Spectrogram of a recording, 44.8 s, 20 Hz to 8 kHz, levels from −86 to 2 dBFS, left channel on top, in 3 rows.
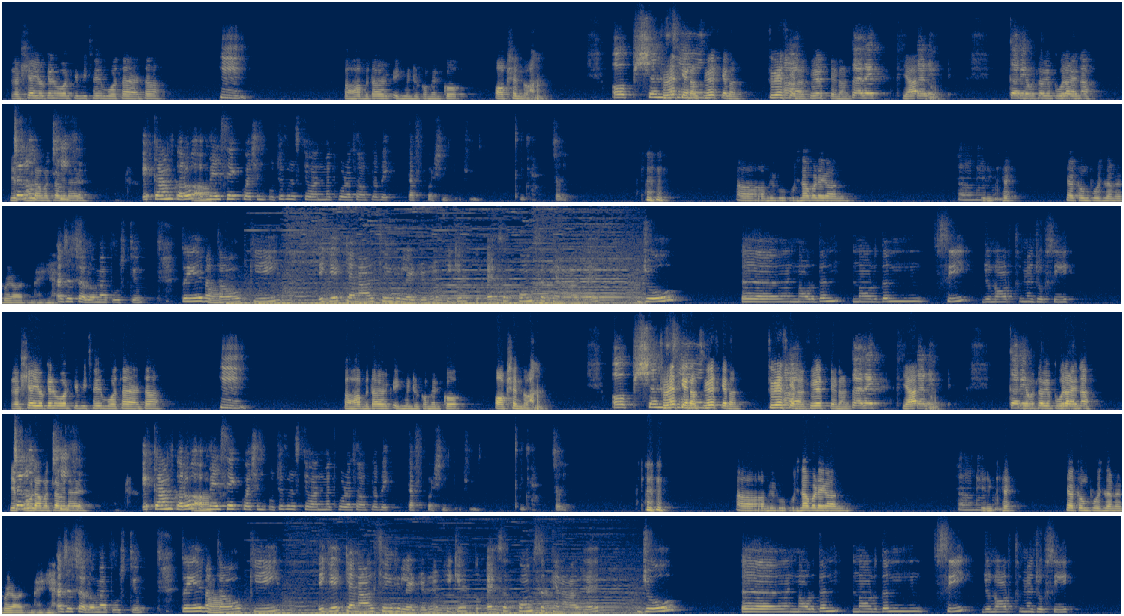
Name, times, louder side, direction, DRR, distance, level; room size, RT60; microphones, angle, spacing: voice 1, 0.1-2.1 4.6-6.1 6.6-7.2 8.8-9.9 10.2-11.3 12.0-12.5 13.6-14.5 15.0-16.0 17.5-17.7 23.5-23.8 24.7-26.3 28.0-28.4 29.1-30.6 32.6-32.8 37.1-37.2, right 6 dB, 80° right, 0.5 m, -23 dB
voice 2, 2.9-3.3 8.1-9.4 10.4-10.7 11.3-11.7 12.2-12.4 13.4-13.7 15.1-16.0 16.8-20.1 20.4-20.9 21.2-21.3 21.8-22.0 22.3-22.5 27.7-28.3 30.6-33.6 34.1-37.8 38.3-38.8 39.7-44.1, right 2 dB, 15° right, 0.5 m, -27 dB
sound 1, 32.8-38.4, left 3 dB, 35° left, 0.5 m, -31 dB
13.0 x 5.7 x 2.7 m
head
